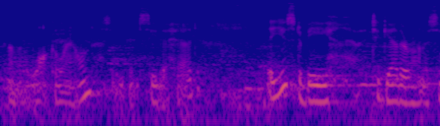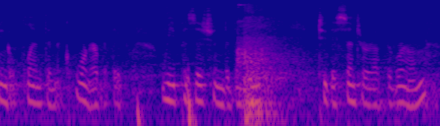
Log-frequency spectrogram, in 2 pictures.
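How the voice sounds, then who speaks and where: Soft-spoken and whispering at a moderate pace with long, frequent pauses, a woman is heard amid noticeable background noise and audible room echo. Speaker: historian. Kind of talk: educational video tour. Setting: museum. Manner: whispering softly; hesitant with many fillers.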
